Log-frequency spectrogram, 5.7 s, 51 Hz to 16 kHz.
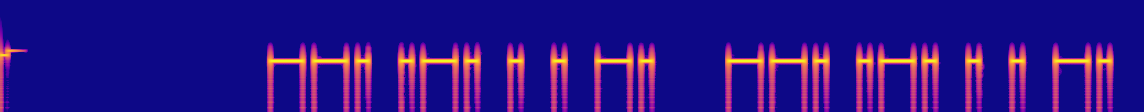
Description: Morse code, heard as a keyed tone, about 22 wpm, 700 Hz. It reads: GREEN GREEN
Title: Top 500 Words Repeated 22wpm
